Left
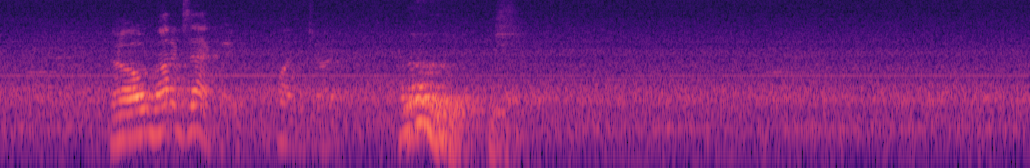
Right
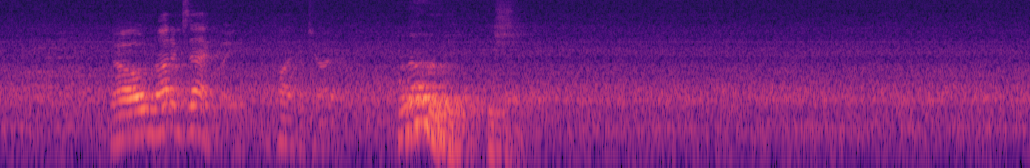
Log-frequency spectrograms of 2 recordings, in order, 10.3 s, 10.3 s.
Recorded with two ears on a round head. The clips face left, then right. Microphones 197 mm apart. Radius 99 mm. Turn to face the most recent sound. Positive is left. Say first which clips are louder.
# right 1 dB
turn(degrees=-65)  # may be behind; listen again after turning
